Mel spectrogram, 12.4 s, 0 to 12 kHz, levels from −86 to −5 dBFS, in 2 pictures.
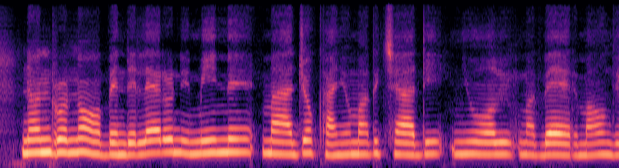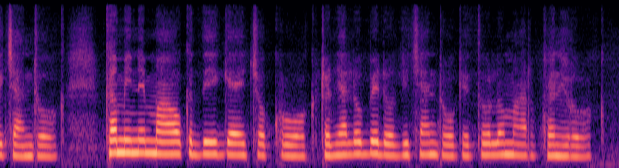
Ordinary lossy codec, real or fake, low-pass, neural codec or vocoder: AAC, 64 kbps; fake; 10.8 kHz; codec, 16 kHz in and 24 kHz out, 0.9 kbps, LongCat-Audio-Codec, four codebook decoder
